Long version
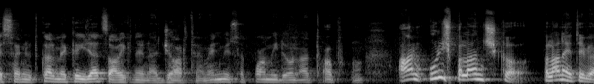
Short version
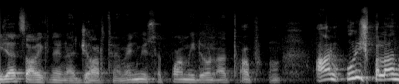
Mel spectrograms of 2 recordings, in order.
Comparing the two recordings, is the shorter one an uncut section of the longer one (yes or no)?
yes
